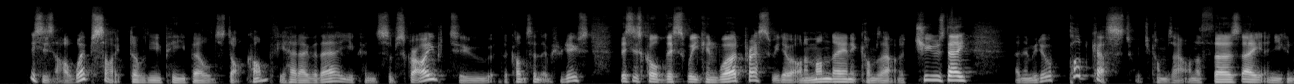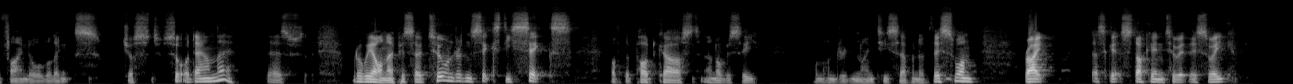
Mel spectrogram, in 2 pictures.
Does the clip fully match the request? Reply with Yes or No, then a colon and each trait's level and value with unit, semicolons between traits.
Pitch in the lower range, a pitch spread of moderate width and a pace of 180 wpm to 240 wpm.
No: low, 110 Hz; wide, 6.7 semitones; average, 200 wpm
